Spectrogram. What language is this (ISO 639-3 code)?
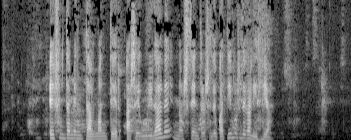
glg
